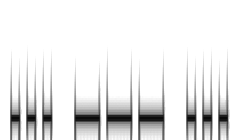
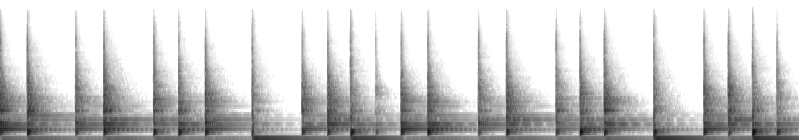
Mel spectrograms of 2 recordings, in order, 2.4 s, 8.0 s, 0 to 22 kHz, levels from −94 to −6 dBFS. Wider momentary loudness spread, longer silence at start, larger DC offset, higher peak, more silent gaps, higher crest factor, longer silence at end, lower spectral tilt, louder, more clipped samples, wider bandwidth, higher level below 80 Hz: second, 4 LU vs 12 LU; about the same, 0.1 s vs 0 s; neither; second, -10 dBFS vs -6 dBFS; neither; second, 6 dB vs 22 dB; about the same, 0.1 s vs 0 s; first, -12 dB/octave vs -7 dB/octave; first, -16 LUFS vs -29 LUFS; neither; second, 1.6 kHz vs 11 kHz; second, -54 dBFS vs -36 dBFS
